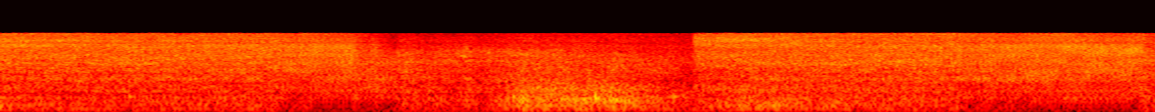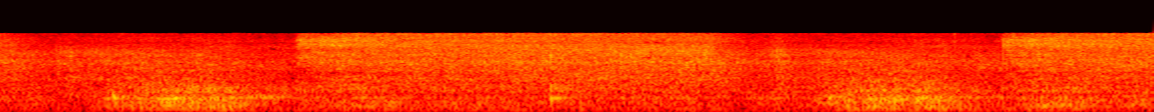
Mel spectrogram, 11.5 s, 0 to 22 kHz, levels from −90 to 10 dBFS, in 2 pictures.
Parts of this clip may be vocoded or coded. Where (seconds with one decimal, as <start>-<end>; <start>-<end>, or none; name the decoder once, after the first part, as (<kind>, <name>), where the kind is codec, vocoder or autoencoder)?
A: 1.4-2.0 (codec, ZipCodec); 4.8-5.7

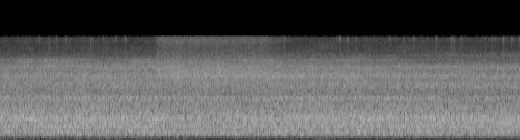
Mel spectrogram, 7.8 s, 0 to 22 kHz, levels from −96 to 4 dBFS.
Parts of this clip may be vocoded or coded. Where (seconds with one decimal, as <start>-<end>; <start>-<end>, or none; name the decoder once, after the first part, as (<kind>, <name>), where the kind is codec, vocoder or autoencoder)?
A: none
